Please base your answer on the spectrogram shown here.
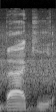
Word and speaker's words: Bacchae: So our group consensus was the Bacchae, and today I'm rolling with that.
